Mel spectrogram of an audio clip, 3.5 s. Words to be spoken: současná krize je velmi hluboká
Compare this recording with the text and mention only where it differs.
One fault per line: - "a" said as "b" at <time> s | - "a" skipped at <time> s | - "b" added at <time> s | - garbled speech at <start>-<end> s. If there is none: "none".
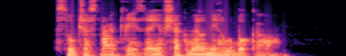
- "však" added at 1.6 s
